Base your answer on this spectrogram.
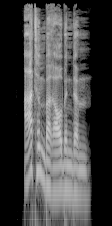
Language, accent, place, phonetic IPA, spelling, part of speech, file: German, Germany, Berlin, [ˈaːtəmbəˌʁaʊ̯bn̩dəm], atemberaubendem, adjective, De-atemberaubendem.ogg
- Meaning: strong dative masculine/neuter singular of atemberaubend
